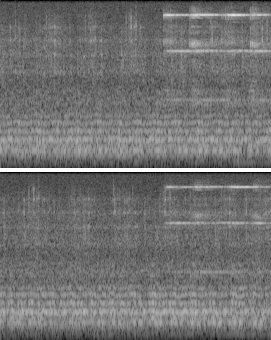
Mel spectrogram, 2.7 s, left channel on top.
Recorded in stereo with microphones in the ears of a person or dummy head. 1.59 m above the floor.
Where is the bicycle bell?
70° left (ahead or behind), 9.5 m.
